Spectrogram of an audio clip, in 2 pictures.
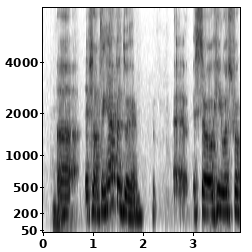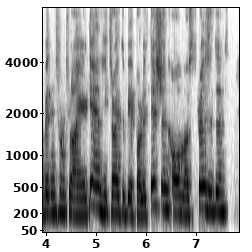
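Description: A fairly quick delivery with a Greek accent. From Egypt, Greek ancestry. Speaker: former space agency scientist and author. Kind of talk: interview.

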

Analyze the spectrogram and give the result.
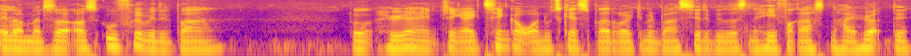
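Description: This man speaks very fast in a flat, monotone delivery. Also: fairly low pitch for a man. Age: 20s. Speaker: friend of the hosts. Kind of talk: casual chat. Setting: summer house.

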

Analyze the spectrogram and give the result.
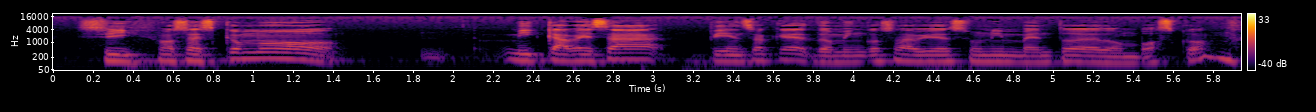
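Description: Speaking fairly slowly, a man keeps a medium pitch that varies in an ordinary way. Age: 20s. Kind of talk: casual podcast chat with storytelling. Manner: halting, with frequent repetitions.

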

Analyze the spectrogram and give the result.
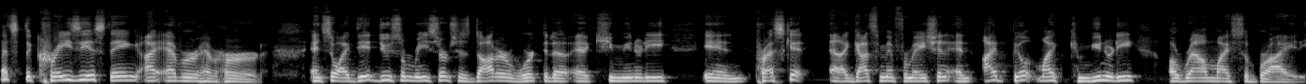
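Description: Against a quiet background, a man with an American accent and an ordinary speaking voice talks at a moderate pace in a fairly high pitch with ordinary pitch variation. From Arizona. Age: 40s. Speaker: retired police officer in recovery. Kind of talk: interview testimony.

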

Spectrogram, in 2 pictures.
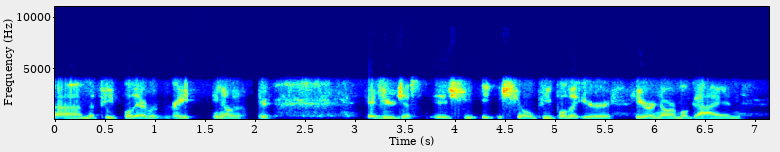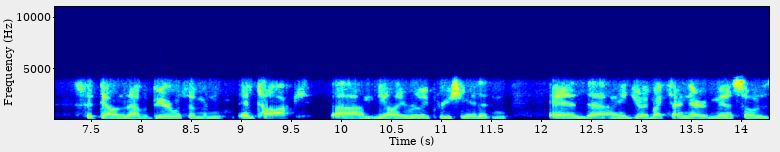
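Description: With a Canadian accent, a man talks at a moderate pace in a very deep, low voice. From Calgary, western Canada. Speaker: former hockey goaltender, TV analyst. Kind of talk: radio interview.

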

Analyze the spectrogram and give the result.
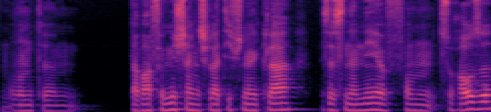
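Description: Against a quiet background, a man speaks at a medium pitch in a dark, mellow tone. His intonation is monotone and flat. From Mainz, Germany. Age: 20s. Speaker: professional footballer. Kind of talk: casual interview.

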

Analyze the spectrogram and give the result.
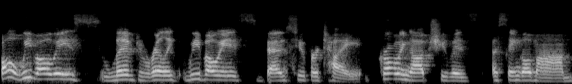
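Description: A woman talks in a plain, everyday voice, medium in pitch with lively intonation. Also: moderate pace. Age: 30s. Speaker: caller, stay-at-home mother. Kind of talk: advice call.

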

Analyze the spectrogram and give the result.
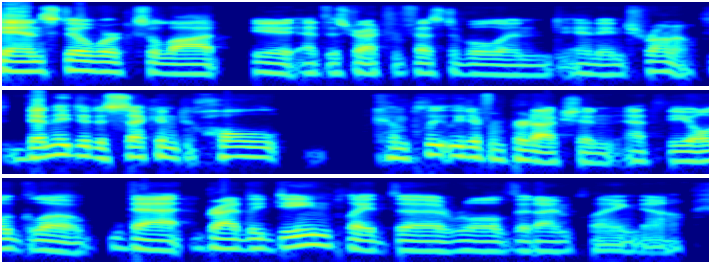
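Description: In a Canadian accent, a man with a plain, everyday voice and a fairly low pitch talks at a fairly quick pace with hardly any pauses and ordinary pitch variation, the sound dry and close with no echo. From Saskatchewan, Canada (small rural town). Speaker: stage actor. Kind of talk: casual interview.

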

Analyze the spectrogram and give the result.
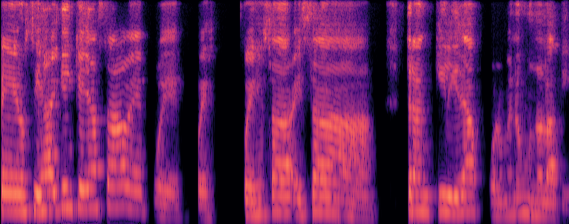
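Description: A woman speaks with a bright, sharp tone at a fairly high pitch. Her pace is moderate, and her loudness swings widely. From Puerto Rico, Yauco. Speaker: TV news producer. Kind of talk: interview. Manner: halting, with frequent repetitions.

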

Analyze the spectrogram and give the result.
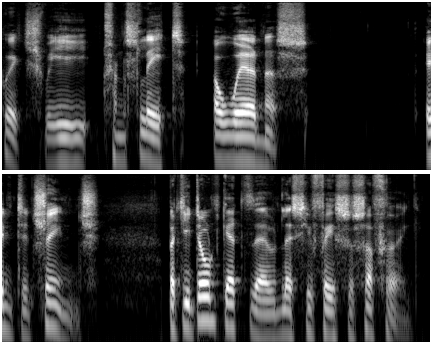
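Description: With a Hebridean accent, a man talks at a fairly slow pace in a fairly low pitch, with ordinary pitch variation and long, frequent pauses. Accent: Hebridean Scottish. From Scotland, Isle of Lewis (Outer Hebrides). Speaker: writer and activist. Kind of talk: interview conversation. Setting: at his home.

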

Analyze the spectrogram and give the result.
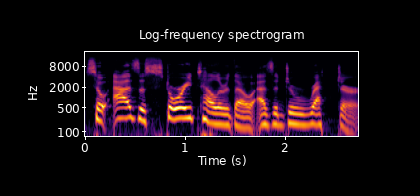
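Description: With a Canadian accent, the voice shows vocal fry and very wide pitch swings. The recording is very clean, with a silent background. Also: woman. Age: 40s. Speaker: podcast host. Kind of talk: scripted introduction; interview. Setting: office studio with construction noise. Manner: polished podcast voice.

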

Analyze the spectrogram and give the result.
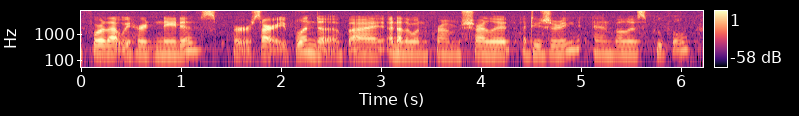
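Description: A woman speaks in a fairly low voice with a somewhat breathy quality. Her pace is moderate. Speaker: radio DJ. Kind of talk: radio DJ patter between songs, announcing tracks and artists. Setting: radio studio broadcast. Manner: casual, laid-back, filler-heavy with frequent 'uh' and self-corrections.

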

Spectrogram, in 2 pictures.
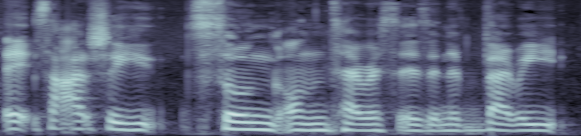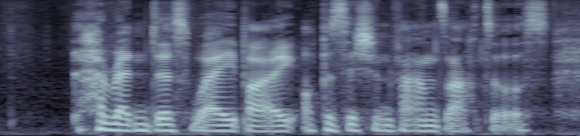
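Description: Fairly even intonation at a moderate pace, in a Liverpool accent. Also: woman, very deep, low pitch for a woman. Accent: Liverpool (Scouse). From Merseyside, England. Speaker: politician. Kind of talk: interview.

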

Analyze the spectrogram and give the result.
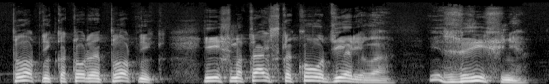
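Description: Man's fairly high voice with lively intonation at a very slow pace. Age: 80s+. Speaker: folk instrument maker and musician. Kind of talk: casual interview. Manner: halting.

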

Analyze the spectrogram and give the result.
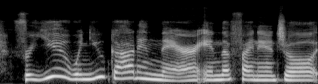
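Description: A woman speaks at a fairly slow pace in a fairly high pitch, with lively intonation. Hers is an ordinary speaking voice. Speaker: podcast co-host. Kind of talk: podcast hosting, interview.

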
